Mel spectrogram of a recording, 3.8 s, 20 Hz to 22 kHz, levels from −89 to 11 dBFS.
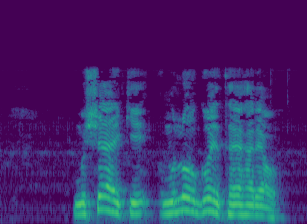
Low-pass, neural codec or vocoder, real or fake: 7.2 kHz; none; real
